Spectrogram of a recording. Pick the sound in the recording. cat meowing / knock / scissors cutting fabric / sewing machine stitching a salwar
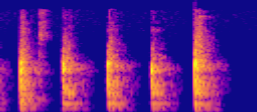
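knock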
